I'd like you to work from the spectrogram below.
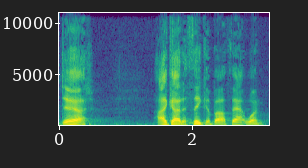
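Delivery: put-on soft, low hesitant little girl; a reluctant child stalling for time. Girl stalling when her father asks for the necklace, quiet and hesitant.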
